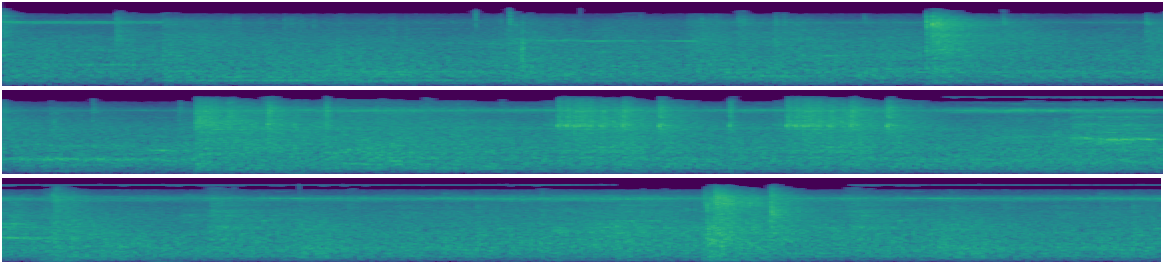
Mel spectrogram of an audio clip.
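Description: Machines clank and whir in a large echoing hall.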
